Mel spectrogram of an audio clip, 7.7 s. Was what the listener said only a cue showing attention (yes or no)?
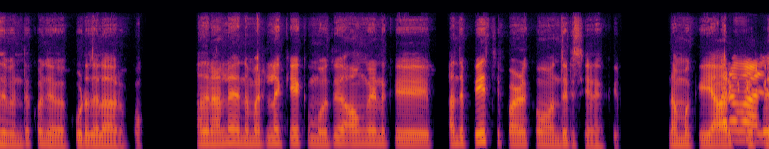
no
